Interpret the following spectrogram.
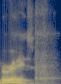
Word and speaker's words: beret: Green Berets. Green what? Berets, like the hat, beret.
